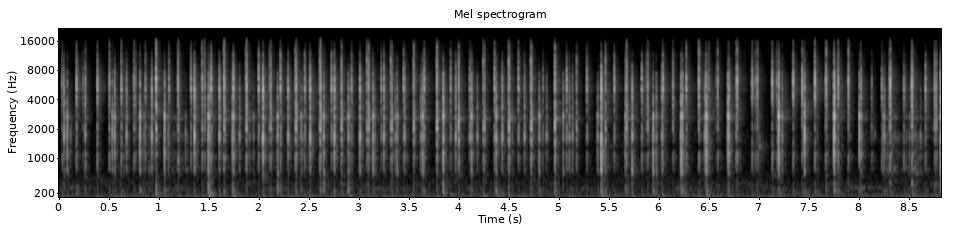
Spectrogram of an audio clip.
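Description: Long nails tap rapidly on the hard shell of a large, hollow dried gourd. The result is a steady stream of dry, bright clicks with almost no low end, each tap dying away almost instantly.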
